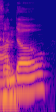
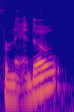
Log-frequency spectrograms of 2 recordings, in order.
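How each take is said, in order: First: The name is said with a Spanish accent. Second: The name is said with an English accent. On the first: Someone else went out of their way to say it this way. The speaker calls it wrong. "To say it in an accent" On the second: This is how the speaker introduces himself. The speaker calls it right. "I introduced myself as Fernando"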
